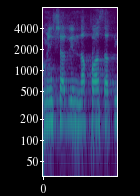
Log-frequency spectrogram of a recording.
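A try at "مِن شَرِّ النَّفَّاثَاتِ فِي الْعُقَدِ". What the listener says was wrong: মিন মিন গুণা করে না কেন? মিন একটা জায়গা তো গুণা করে না, এগুলো তো ইকফা।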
